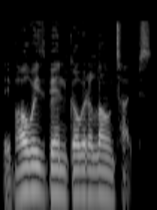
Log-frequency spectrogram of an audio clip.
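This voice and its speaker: Low-voiced, earnest American soldier. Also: male voice, fairly even intonation, measured pace, creaky, dark tone, dry recording, studio quality. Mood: earnest, steady. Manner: sincere, plain-spoken, conversational. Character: earnest, steadfast militia soldier companion, adult man. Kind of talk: scripted video game companion dialogue.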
